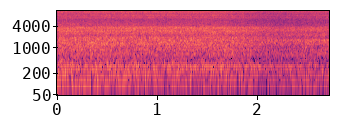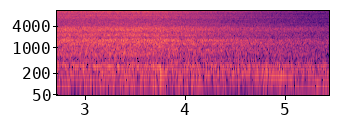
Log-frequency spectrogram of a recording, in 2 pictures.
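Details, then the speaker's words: 1980s Hoover Sensotronic System 1 S3126 vacuum, single-speed 900 W motor, suction gauge at cleaner end reading 40 inches of water with poor seal: smooth even motor roar under strong airy rush easing slightly at end; running normally. "now it was registering on 40 inches of water but there was a lot of suction loss because it's not quite can't get quite a seal here"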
